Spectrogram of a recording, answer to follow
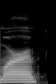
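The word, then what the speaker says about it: wyrm: pronouncing worm correctly w-y-r-m i saw some people in line saying it was virum others saying worm i'm gonna go with worm because that's just easier pronounced anyway the sea horse is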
